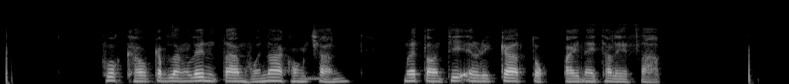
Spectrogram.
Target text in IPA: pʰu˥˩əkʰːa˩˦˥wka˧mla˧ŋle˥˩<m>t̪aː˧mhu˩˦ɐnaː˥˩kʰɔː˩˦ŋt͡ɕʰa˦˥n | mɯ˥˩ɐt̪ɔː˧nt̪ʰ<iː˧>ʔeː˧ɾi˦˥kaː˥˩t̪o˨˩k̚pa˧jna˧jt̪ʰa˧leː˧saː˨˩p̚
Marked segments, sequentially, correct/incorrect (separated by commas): incorrect, incorrect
